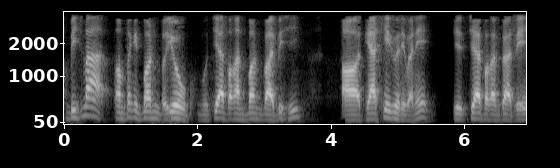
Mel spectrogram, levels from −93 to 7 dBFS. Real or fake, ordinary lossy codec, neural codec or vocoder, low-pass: fake; MP3, 24 kbps; codec, 16 kHz, 0.3 kbps, FocalCodec; 3.6 kHz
